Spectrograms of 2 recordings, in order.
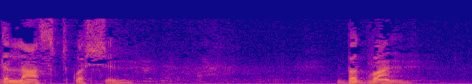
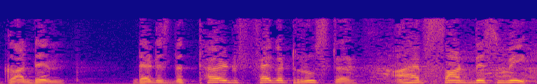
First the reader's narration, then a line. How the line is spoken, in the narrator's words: exclaimed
